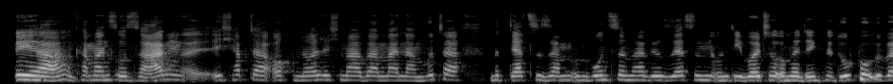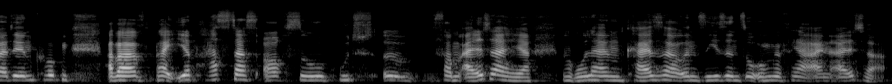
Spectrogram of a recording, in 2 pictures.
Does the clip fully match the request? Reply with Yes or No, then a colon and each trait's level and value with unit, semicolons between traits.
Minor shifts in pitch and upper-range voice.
Yes: narrow, 1.7 semitones; high, 195 Hz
